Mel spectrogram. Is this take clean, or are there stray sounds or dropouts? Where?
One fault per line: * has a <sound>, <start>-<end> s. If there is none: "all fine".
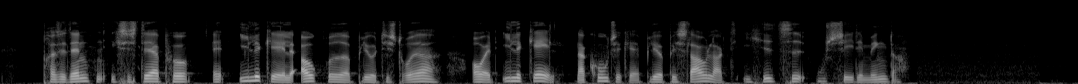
all fine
